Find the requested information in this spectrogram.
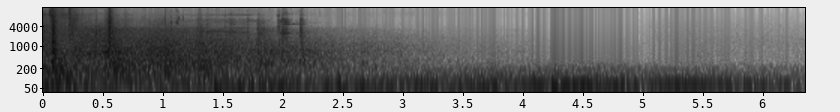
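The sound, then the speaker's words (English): A weapon is fired in a game: a burst of sharp, cracking blasts over a heavy booming rumble, which then settles into a long, low, decaying roar. “Ready to fire, sir. Excellent. Fire away.”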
